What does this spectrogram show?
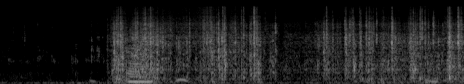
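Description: A person chewing french fries close to the microphone: dense, crackly, clicky mouth noises that start about a second in, with a brief hum among them.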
